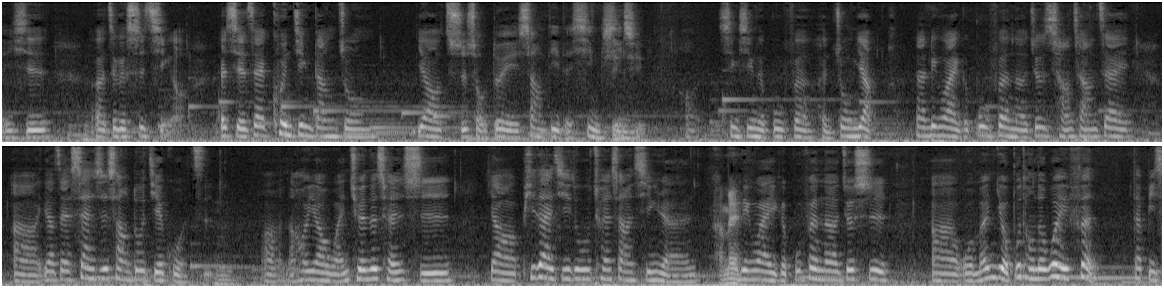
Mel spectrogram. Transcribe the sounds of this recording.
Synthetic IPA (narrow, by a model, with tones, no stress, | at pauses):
i˥˩ɕjɛ˥ | ə˧ʈ͡ʂɤ˥˩ɡə˩ʂɻ̩˥˩t͡ɕʰḭ˨˩ŋɐ̰˨˩ | ə̰˞˧˥t͡ɕʰjɛ˨˩t͡sa˥˧ɪkʰwə˥˧nt͡ɕi˥˩ŋt̪ɑ˥ŋʈ͡ʂʊ˥ŋ | jɑ˥˩ʊʈ͡ʂʰɻ̩˧˥ʂo˨˩ʊt̪we˥˩ɪʂɑ˥˧ŋt̪i˥˩d̪ə˩ɕi˥˩ŋɕi˥n˥˧ | ɕi˥˩ŋɕi˥ŋd̪ə˨pu˥˧fə˥˩nxə˨˩nʈ͡ʂʊ˥˧ŋjɑ˥˩ʊna˥˧li˥˧ŋwa˥˩ɪi˧˥ɡə˧pu˥˧˩fə˥˩nnə˩t͡ɕjo˥˧ʊʂ̩˥˩ʈ͡ʂʰɑ˧˥ŋʈ͡ʂʰɑ˧˥ŋt͡sa˥˧ɪə˧jɑ˥˧ʊt͡sa˥˧ɪʂa˥˧nʂ̬ɻ̩˥˧ʂɑ˥˩ŋt̪̬wɔ˥t͡ɕjɛ˧˥kwɔ˨˩d͡zɹ̩˧˦ | ʔə˧na̰˧˥nxo˥˧ʊjɑ˥˩ʊwa˧˥nt͡ɕʰɥɛ˧˥nd̪ə˨ʈ͡ʂʰə˧˥ŋʂɻ̩˧˥ | jɑ˥˩ʊpʰi˥t̪a˥˩ɪt͡ɕi˥t̪u˥ʈ͡ʂʰwa˥nʂɑ˥˩ŋɕi˥nɻə˧˦˥nli˥˧ŋwa˥˩ɪi˧˥ɡə˧pu˥˧fə˥˩nnə˩t͡ɕjo˥˧ʊʂɻ̩˥˩ | ə˧wʔɔ˨˩mə˦njo˨˩ʊpu˥˩t̪ʰʊ˧˥ŋd̪ə˧we˥˧ɪfə˥˩n | na˥˩pi˨˩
